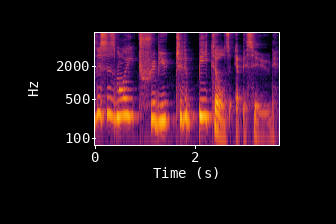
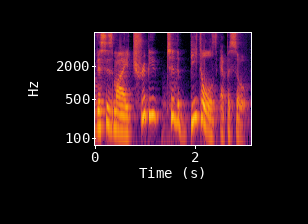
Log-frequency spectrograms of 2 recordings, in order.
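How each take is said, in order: First: It is spoken in a put-on British accent. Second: It is spoken in the speaker's natural accent.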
